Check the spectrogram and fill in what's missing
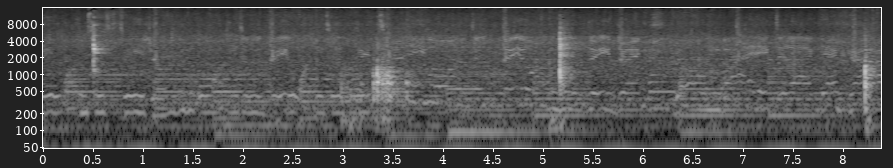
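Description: Pepper, carrot and shrimp samosa filling stirred in a pan, with a soft steady sizzle and a few sharp utensil scrapes and clinks, close and moderately quiet, no talk.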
